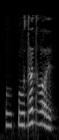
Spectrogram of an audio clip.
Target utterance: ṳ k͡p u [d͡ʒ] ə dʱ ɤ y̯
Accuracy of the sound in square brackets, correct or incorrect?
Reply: incorrect: d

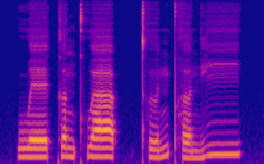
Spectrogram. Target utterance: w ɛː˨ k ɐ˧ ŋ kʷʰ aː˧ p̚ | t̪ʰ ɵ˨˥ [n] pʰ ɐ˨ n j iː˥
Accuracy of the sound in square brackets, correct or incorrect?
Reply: correct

